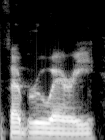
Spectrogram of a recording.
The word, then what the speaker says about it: February: only four weeks in February um and it make sure you pronounce with the r February there are two RS anybody know anything about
